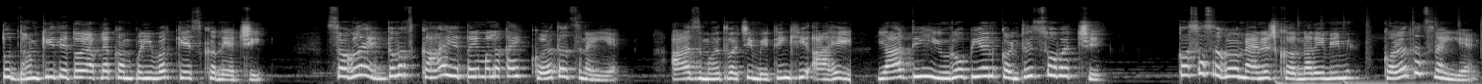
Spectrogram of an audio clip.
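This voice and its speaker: A woman's voice: sits high, expressive, darkish tone. Woman doing Arjun, a stressed-out boss. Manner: worried, rushed, bossy. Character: stressed, angry male office boss. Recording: dull lo-fi audio with faint music.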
